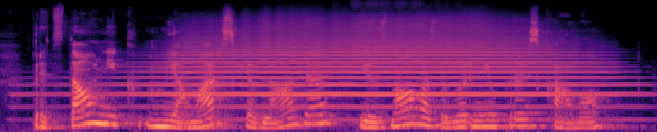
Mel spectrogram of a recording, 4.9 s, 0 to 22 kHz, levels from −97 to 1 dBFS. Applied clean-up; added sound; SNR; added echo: none; Trumpet; 5 dB; none.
